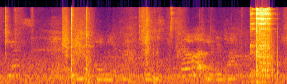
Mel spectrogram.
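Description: A single sharp crack near the end as an egg is knocked against the edge of the bowl, with a couple of faint light clicks earlier.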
